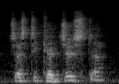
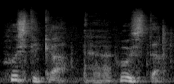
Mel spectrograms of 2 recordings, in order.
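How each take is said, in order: First: The words begin with an English J sound. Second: The words begin with an H sound. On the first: The speaker calls it wrong. "Well, I should say it right" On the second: The speaker calls it right. "J's or H's"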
